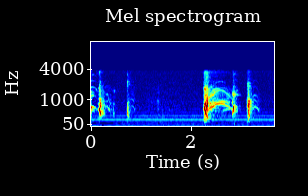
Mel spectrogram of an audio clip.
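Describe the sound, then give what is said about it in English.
Several people give harsh coughs and throat-clearing bursts during a deliverance prayer, after being told to cough. The coughs come at irregular intervals: a lighter pair early on, then a louder cluster of three near the end, over a steady low electrical hum. “Now take a deep breath and let him just cough them out as he burns them out.”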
